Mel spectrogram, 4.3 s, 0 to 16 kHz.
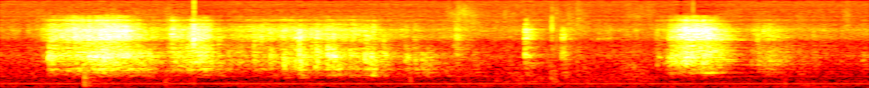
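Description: Coal-shovelling sound from the sound decoder of a Märklin 39009 BR 01 model steam locomotive, played through its small on-board speaker: three scraping shovel strokes, two in the first two seconds and one near the end, over a faint steady hum.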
